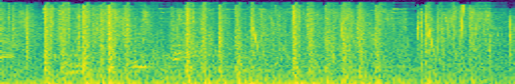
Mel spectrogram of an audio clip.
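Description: Turret gunfire in Halo Infinite, a dense, rapid fusillade of loud shots hammering without pause across the whole stretch, with faint talk barely under it.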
